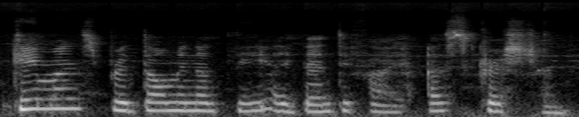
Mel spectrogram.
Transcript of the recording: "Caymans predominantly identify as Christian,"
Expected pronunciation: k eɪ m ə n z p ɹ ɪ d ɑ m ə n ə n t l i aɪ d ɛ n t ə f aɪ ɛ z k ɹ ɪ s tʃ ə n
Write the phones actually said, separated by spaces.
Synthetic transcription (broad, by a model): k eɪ m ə n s p ɹ ɪ d ɑ m ə n ə n t l i aɪ d ɛ n t ə f aɪ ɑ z k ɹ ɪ s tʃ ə n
